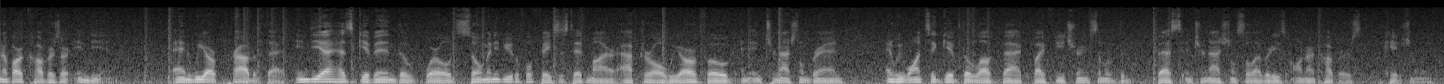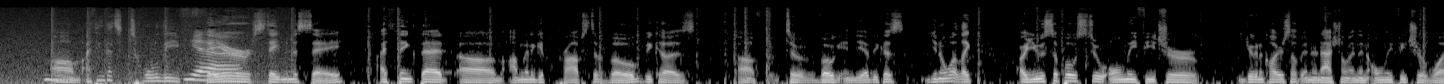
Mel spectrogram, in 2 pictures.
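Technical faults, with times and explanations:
17.40–28.88 s, overdone noise removal: an over-aggressive noise reducer shuts off bands near its noise estimate, leaving a lowered background with twinkling specks.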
